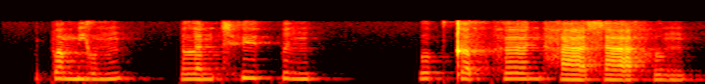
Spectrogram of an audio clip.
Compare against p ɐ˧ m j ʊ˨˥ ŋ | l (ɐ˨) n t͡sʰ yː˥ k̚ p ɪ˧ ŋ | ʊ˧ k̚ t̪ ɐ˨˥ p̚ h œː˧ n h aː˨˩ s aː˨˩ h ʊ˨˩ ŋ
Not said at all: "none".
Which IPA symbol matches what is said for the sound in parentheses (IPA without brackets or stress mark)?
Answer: ɐ˨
